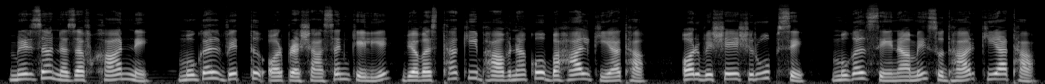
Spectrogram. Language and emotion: Hindi, neutral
